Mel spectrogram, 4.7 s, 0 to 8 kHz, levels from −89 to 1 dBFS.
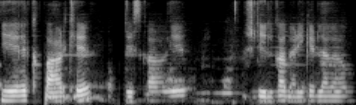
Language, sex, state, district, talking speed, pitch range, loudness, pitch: Hindi, male, Uttar Pradesh, Lalitpur, 150 wpm, 130-195 Hz, -20 LUFS, 135 Hz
